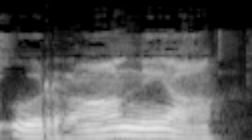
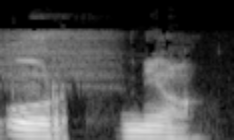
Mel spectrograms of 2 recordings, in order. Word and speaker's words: Urania: In Afrikaans, the pronunciation is Urania. – Okay. – With the accent on the first A, Urania.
